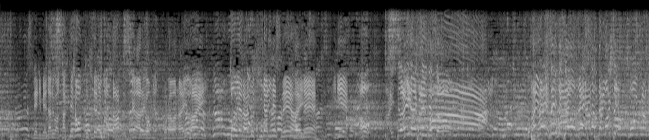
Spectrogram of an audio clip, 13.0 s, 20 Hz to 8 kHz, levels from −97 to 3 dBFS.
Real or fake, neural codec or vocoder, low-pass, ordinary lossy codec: real; none; 7.2 kHz; none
